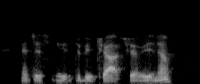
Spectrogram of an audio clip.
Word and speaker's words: Ciaccio: So, it's Chacho. So, my parents pronounced it the way you said it, fiasio. Uh my great-grandfather Americanized it when he came from Sicily in the early 1900s, but I I brought it back to Chacho because I studied Italian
